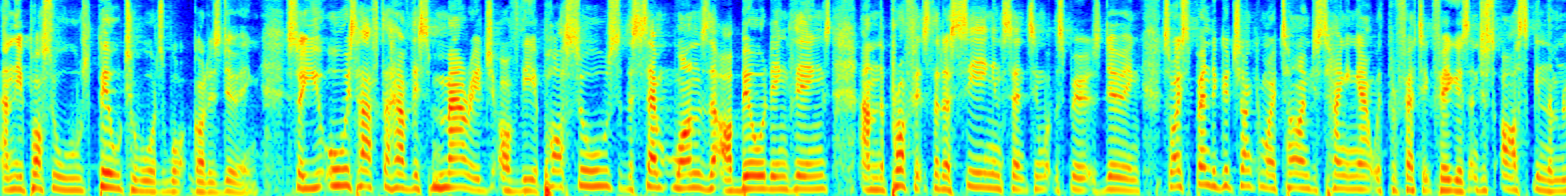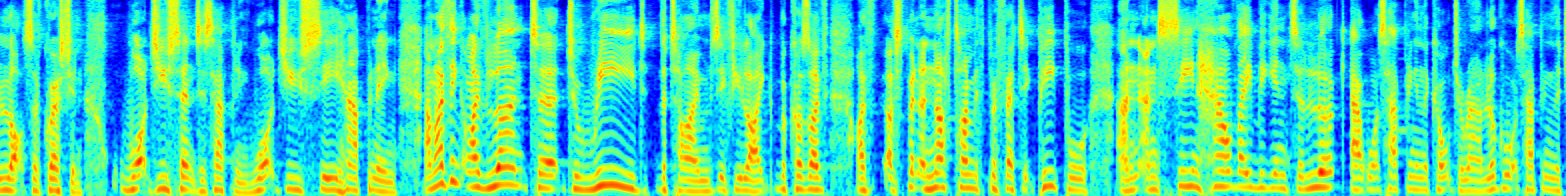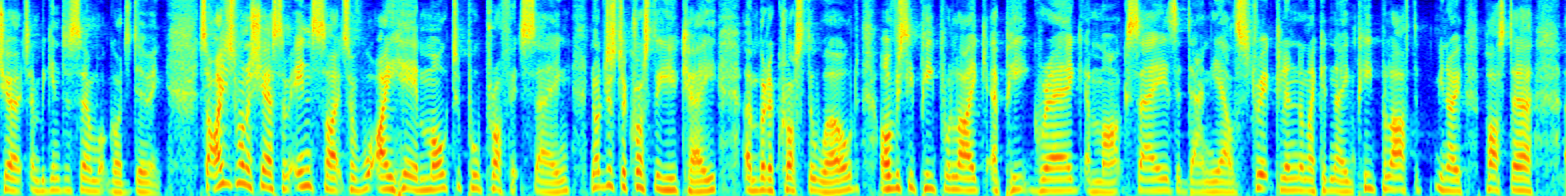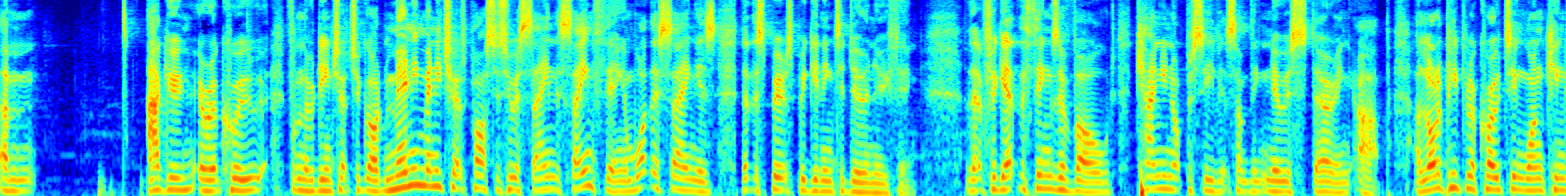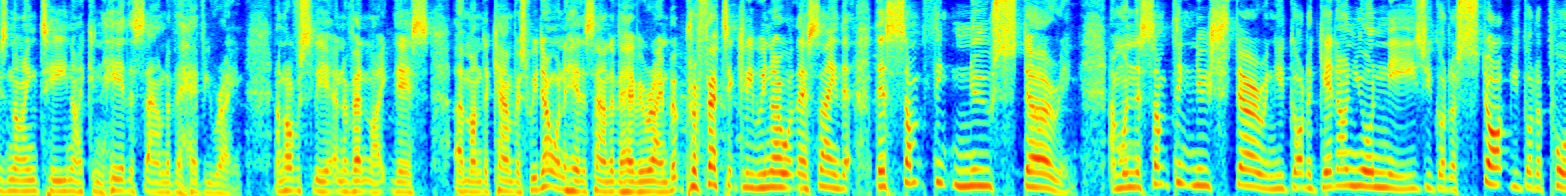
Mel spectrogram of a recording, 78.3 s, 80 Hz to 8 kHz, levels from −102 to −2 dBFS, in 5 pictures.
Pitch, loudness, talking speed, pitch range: 180 Hz, -23 LUFS, 225 wpm, 165-205 Hz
